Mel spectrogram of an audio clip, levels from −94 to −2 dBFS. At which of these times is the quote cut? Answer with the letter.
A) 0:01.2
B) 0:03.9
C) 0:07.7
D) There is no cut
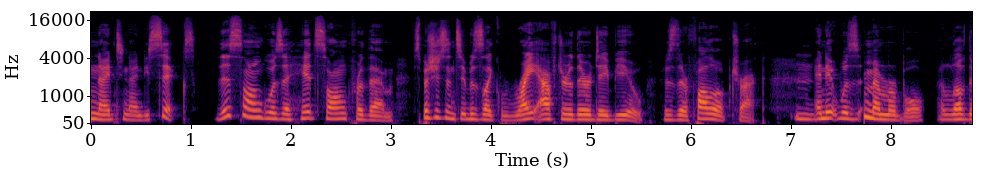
C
